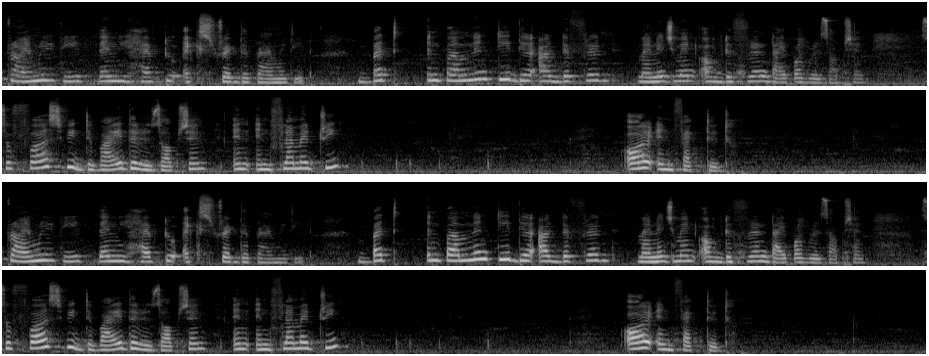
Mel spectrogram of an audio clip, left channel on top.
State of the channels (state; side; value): normal; both; correlation 0.67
